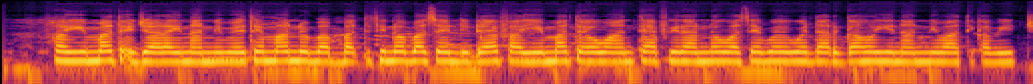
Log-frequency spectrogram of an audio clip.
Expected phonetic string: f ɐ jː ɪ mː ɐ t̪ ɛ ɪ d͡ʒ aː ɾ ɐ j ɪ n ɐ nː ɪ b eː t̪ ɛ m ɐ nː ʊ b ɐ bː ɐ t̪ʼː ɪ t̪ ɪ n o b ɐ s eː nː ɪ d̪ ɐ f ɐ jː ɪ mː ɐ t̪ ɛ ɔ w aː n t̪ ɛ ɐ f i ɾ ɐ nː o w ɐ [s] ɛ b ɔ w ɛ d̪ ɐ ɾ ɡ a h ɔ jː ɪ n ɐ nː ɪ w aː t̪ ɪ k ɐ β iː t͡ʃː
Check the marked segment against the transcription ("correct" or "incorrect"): correct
